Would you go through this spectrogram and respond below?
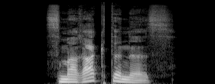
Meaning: strong/mixed nominative/accusative neuter singular of smaragden
- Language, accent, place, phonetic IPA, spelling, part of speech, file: German, Germany, Berlin, [smaˈʁakdənəs], smaragdenes, adjective, De-smaragdenes.ogg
